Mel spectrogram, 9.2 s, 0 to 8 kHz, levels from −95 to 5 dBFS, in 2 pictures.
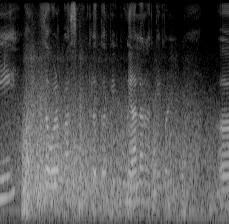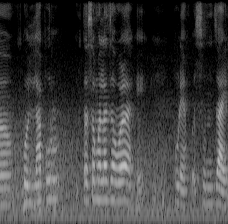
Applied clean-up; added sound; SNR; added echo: none; Thunder; 2 dB; none.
